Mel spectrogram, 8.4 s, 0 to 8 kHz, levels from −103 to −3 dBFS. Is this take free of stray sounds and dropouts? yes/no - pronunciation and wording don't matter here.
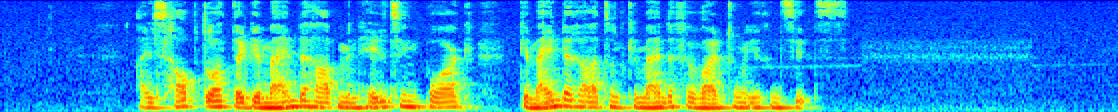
yes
